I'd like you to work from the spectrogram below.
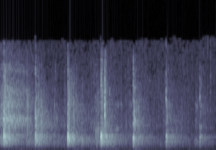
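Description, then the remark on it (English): A church audience applauds the worship musicians with a noticeably even, rhythmic pulse of claps about three per second, steady and moderately loud over a continuous wash of hand noise, with no voices. “Give those guys a round of applause, man.”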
